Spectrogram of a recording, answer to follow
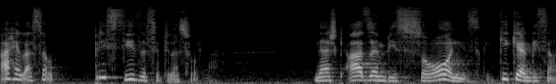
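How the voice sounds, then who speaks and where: A woman speaks at a moderate pace in a fairly low pitch with vocal fry. Her pitch swings very widely. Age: 70s. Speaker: psychologist and couples therapist. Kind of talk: interview conversation. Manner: hesitant, with frequent fillers.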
